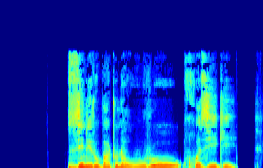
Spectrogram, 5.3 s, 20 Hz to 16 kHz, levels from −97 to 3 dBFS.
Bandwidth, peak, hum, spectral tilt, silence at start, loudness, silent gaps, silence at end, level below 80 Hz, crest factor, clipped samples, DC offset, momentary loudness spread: 11.5 kHz; -6 dBFS; none; -6.5 dB/octave; 1.35 s; -22 LUFS; none; 0.55 s; -70 dBFS; 18 dB; under 0.1%; under 0.1%; 12 LU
